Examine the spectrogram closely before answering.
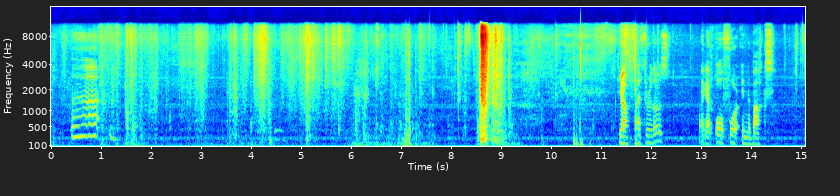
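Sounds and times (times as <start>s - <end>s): low steady hum: 0.0s - 15.0s
faint rustling and handling: 1.2s - 8.2s, 9.6s - 12.2s.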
